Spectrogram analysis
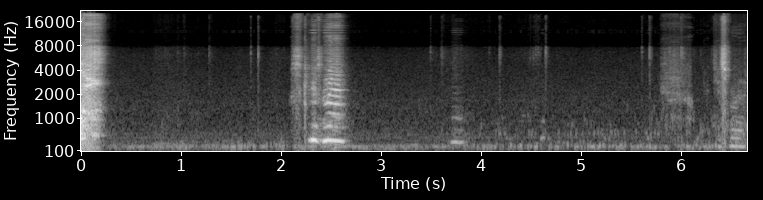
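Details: Person with a severe bout of hiccups: several abrupt, sharp voiced gulps at irregular intervals, one louder than the rest, over quiet room hum; hiccups.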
